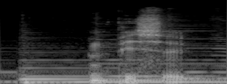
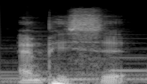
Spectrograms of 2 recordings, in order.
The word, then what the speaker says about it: 鉛筆: 鉛筆鉛筆鉛筆鉛筆 It's almost as if you're saying N-pisa, so Empisu. Empisu.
